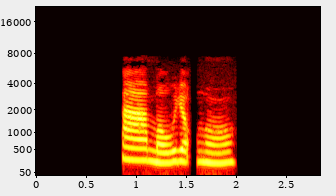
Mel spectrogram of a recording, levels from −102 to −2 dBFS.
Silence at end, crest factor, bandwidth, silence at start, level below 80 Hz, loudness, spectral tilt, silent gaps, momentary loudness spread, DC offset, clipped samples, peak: 0.85 s; 18 dB; 5.8 kHz; 0.85 s; -72 dBFS; -19 LUFS; -3 dB/octave; 1.55-1.59 s; 11 LU; under 0.1%; under 0.1%; -4 dBFS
